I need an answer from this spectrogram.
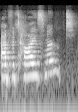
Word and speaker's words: advertisement: so you would say and how would you say it was the stress I'll add vert iseman advertisement I see cuz I I've heard advertisement I've heard like the stress in different ways in the UK we would say advertisement advertisements oh it's quite different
